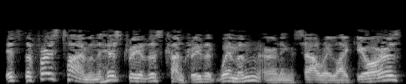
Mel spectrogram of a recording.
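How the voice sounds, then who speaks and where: 1940s radio pitchman, very raspy, swings up and down a lot, polished sales talk. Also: sing-song, quick pace, dry recording. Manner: emphatic, polished salesman delivery. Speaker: radio announcer and sponsor spokesman. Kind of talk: 1940s scripted radio announcing and advertising. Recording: muffled old radio broadcast recording.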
